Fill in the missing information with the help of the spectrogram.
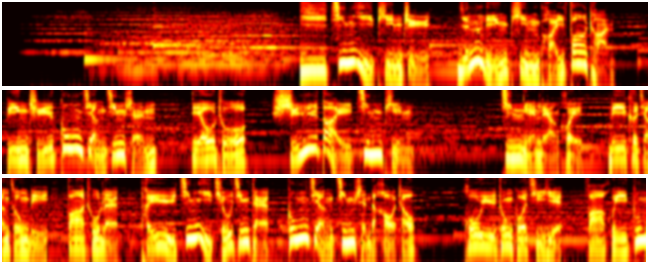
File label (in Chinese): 男 精工品质 企业专题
